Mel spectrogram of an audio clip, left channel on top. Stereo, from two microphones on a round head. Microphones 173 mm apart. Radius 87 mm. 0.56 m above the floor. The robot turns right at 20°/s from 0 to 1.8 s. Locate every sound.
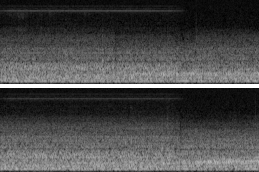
Only background noise.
